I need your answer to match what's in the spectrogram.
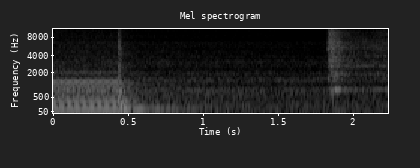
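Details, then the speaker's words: Grizzly G4003 lathe motor run with no load: steady electric hum then a hard clunk or slam at startup, motor poorly balanced. "Kind of clunks a little when it first starts out, it really slams. And it sure as hell ain't in that great of balance."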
